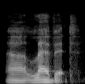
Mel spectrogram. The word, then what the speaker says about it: Levitt: Yeah, and honestly, like I can't even get mad at people for pronouncing it Leave It because it is spelt like that, but it is pronounced Levitt.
